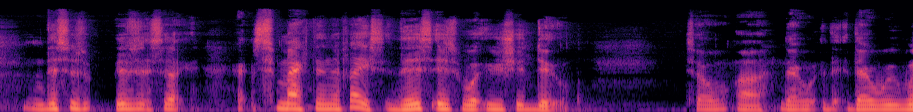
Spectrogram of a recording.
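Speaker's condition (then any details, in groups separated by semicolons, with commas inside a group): ALS; bulbar-upper onset, tongue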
